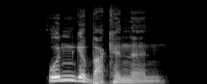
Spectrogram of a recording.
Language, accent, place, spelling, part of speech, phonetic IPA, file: German, Germany, Berlin, ungebackenen, adjective, [ˈʊnɡəˌbakənən], De-ungebackenen.ogg
- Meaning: inflection of ungebacken: 1. strong genitive masculine/neuter singular 2. weak/mixed genitive/dative all-gender singular 3. strong/weak/mixed accusative masculine singular 4. strong dative plural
